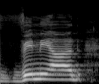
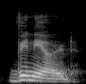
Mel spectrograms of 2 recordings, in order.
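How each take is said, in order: First: It is said in a British accent. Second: It is said in an American accent. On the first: "In British pronunciation, it is" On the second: "in American pronunciation, it is"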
